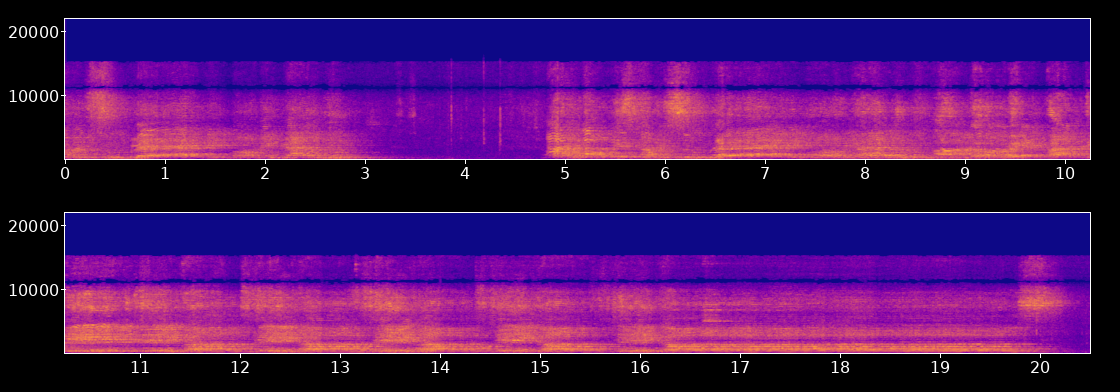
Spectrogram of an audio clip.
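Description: Gospel choir singing in several parts. The singing falls away about three seconds in, starts again about five seconds in, and ends on a long held chord.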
